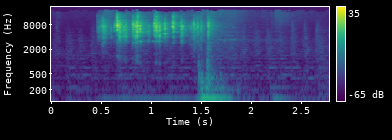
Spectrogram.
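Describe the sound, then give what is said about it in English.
A handful of dice rattle sharply for under a second, then land with a dull thud on a table, moderately loud, with no voices. The dice are rolled for a difficult check in a game. “All right, let me roll his dice full here, but this is going to be a pretty difficult check for him, but he gets to upgrade one of them.”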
